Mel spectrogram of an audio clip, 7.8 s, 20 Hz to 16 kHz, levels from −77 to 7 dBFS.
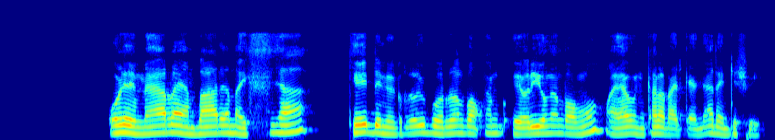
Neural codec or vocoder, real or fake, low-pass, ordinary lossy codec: codec, 16 kHz, 2 kbps, X-Codec, HuBERT features, trained on general audio; fake; 7.2 kHz; AAC, 96 kbps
